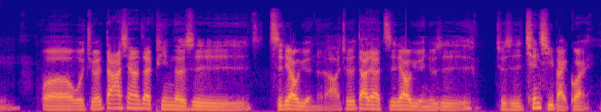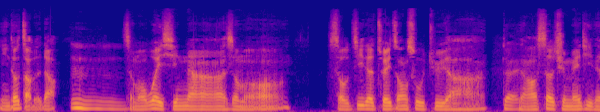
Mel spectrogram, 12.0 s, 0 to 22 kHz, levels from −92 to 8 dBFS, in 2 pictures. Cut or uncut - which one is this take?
cut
